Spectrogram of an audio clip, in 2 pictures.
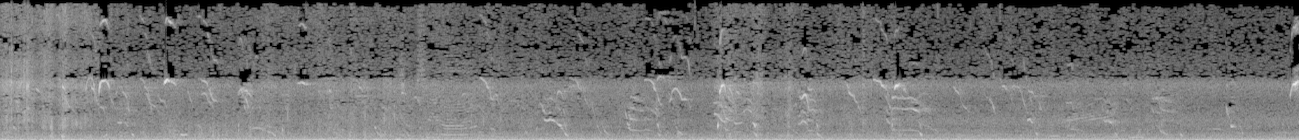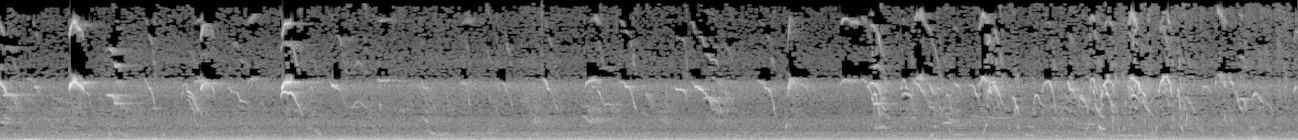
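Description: A family of smooth-coated otters calling to each other with many short, high, falling chirps and squeaks. The calls come scattered throughout and are thickest about halfway through and near the end, over a steady low background noise.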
